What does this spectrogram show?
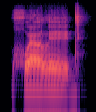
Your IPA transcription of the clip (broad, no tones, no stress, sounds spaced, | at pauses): χʷ æ ɐ̯ l e d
